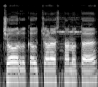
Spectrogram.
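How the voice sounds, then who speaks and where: A man's voice: fairly high pitch, completely flat delivery, normal speed, bright, forceful tone, smooth, no echo. A man teaching the Hindi consonants, speaking patiently and sounding out each letter one at a time. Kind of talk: slow classroom explanation.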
